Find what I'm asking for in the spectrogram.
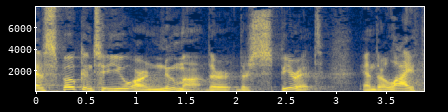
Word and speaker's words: pneuma: In the Greek language, it's a pneuma. The P is silent.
